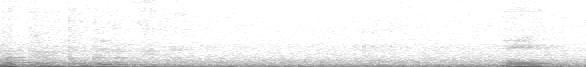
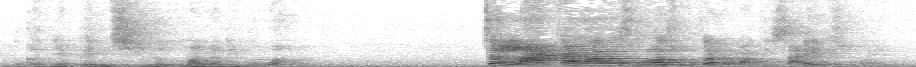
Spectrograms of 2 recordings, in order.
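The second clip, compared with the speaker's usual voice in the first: sarcastic preaching build; 4 semitones higher, 8 dB louder than usual. Acted.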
